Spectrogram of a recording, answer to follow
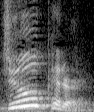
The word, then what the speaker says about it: Jupiter: 자, 제 강세 주에 들어가요. 그러면 어떻게 되냐면 Jupiter. 자, 계속 의식적으로 생각을 하셔야 되는 게 강세가 들어가는 곳에서는 길게 말하는 거. 길게 말하는 거 다들 엄청 잘하세요. 음량을 왔다 갔다 해야 된다는 거. 그러니까 피터보다 주가 소리가 더 커야 돼요.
